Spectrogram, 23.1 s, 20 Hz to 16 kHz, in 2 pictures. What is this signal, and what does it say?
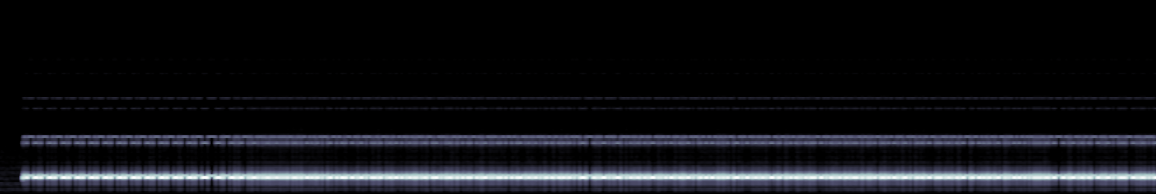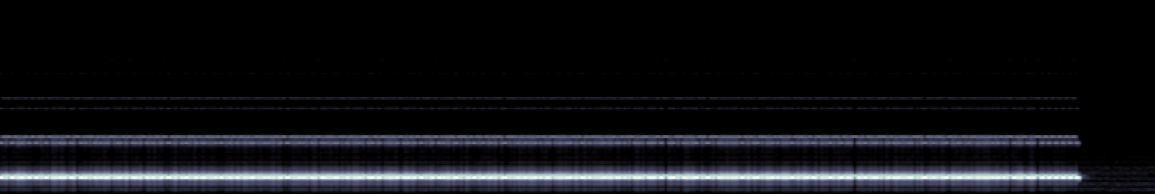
NAVTEX (SITOR-B), 100 baud, 170 Hz shift, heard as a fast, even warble, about 1500 Hz centre. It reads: PPNJA KVOND XWYCK MWNJW TFFCC AGJZI ICVDS IIQJZ DSNOA GOYHA HPJAX YVZDT NIKKQ ZUIIQ NKIDN YWVSN AQJFE PBTPX NBWWO PCWYQ MGQTZ WIJNV YINYL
